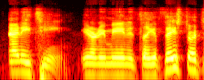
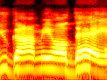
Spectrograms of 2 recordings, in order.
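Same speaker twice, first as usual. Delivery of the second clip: yelling, higher pitch; 6 semitones higher, 4 dB louder than usual. Retelling yelling at a player from the front row: imitating own yelling. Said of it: "I'm yelling at Drew Brees".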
